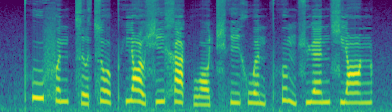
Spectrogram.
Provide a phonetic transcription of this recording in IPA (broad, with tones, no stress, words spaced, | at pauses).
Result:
pʰu˥ fə˥nt͡sɹ̩˧˥t͡so˥˧ʊ̯ pʰjɑ˥˩ʊ̯ɕi˥xä˥˩ kwɔ˧˥t͡ɕʰi˥xwə˥˧n pʰʊ˥˩ŋɕɥɛ˥nɕjɑ˥ŋ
